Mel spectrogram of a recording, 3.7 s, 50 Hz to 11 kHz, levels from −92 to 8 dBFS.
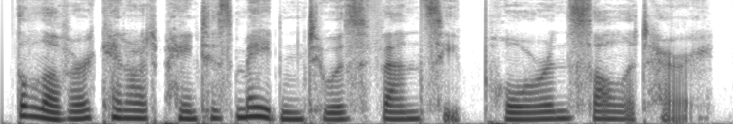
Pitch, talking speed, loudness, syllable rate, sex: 200 Hz, 195 wpm, -18 LUFS, 5.7 syllables/s, female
